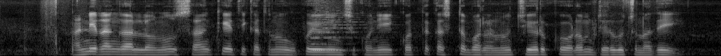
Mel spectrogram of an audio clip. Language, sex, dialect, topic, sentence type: Telugu, male, Central/Coastal, agriculture, statement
